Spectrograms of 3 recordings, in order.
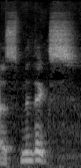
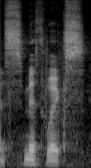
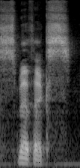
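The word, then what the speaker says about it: Smithwick's: I'm enjoying a Smithix Irish Red Ale.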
